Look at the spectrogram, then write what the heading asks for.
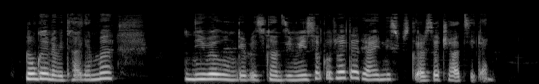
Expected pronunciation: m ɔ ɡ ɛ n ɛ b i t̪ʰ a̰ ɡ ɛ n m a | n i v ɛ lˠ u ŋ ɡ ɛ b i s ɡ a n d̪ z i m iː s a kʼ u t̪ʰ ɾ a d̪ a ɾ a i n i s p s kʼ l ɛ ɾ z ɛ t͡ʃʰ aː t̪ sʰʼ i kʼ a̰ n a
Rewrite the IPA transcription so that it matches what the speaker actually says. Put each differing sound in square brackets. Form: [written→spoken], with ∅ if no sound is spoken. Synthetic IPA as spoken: m ɔ ɡ ɛ n ɛ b i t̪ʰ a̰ ɡ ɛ n m a | n i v ɛ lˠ u ŋ ɡ ɛ b i s ɡ a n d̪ z i m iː s a kʼ u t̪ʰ ɾ a d̪ a ɾ a i n i s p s kʼ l ɛ ɾ z ɛ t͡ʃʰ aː t̪ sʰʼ i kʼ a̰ n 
